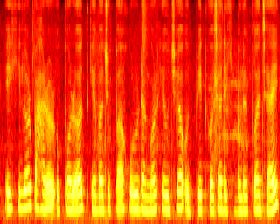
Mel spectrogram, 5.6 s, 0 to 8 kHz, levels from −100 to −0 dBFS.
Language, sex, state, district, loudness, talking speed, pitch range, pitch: Assamese, female, Assam, Kamrup Metropolitan, -18 LUFS, 140 wpm, 195-220 Hz, 200 Hz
